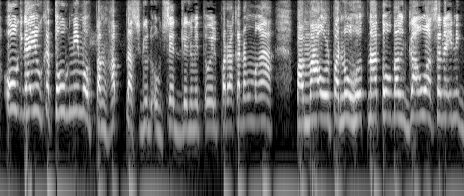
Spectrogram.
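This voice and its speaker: High, bright-voiced Cebuano woman. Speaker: radio host and product endorser. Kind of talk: conversational ad-lib product endorsement.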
